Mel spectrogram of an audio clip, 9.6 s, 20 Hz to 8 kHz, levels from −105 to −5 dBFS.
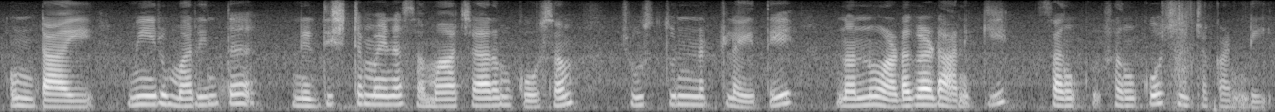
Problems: background sounds at intervals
